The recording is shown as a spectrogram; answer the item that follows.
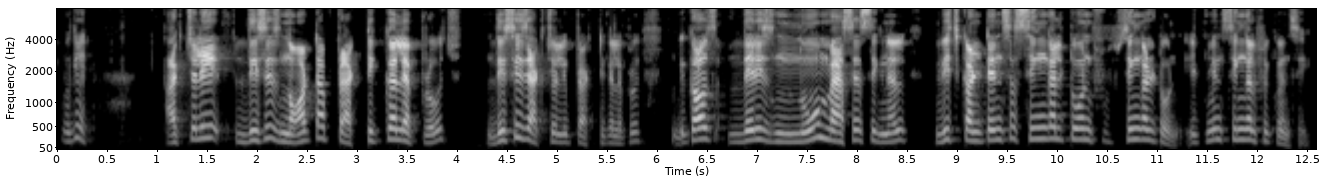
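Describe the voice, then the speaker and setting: A man giving a classroom lecture, halting and repeating terms as he writes on the board. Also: high-pitched, expressive, bright, forceful tone.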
